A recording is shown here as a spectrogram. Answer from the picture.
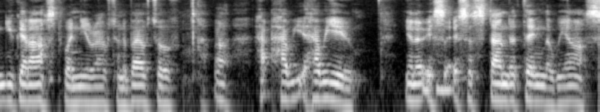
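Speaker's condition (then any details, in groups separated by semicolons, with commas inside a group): No condition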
